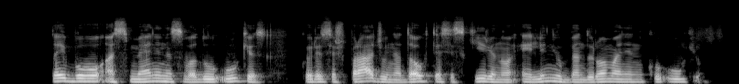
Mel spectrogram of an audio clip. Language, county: Lithuanian, Marijampolė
